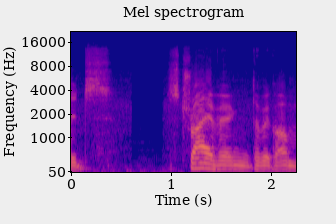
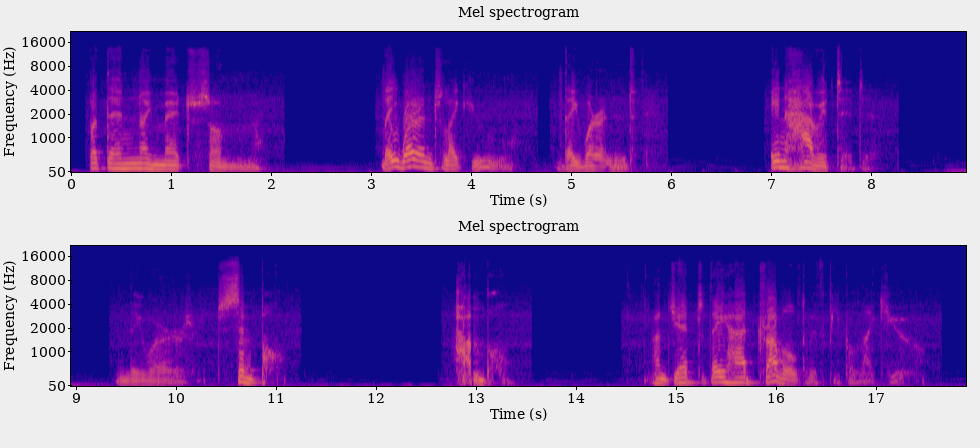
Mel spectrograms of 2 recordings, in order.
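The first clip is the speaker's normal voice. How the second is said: put-on old, monstrous, ancient alien creature voice; 2 semitones higher than usual. An ancient creature recalls meeting some beings it grudgingly respected, and tells a small visitor about them, in the voice of an ancient alien being. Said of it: "Its tentacles wriggle around. / And he points up into the sky. / alien smart ancient being? / Okay, I'm gonna go back to not rasping my voice all the time because it's gonna fucking kill me".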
